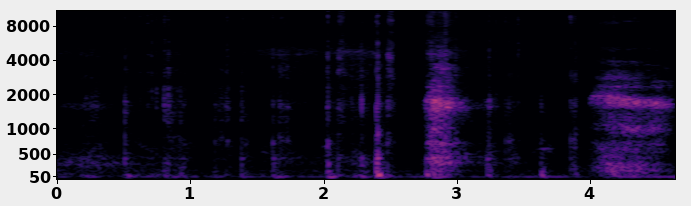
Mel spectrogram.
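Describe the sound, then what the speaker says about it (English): Scissors snipping off a piece of a handmade craft project, a few short crisp cuts with soft handling noise between, close and fairly quiet with no talk. "I'm going to cut it off because it may look a bit silly on the back"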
